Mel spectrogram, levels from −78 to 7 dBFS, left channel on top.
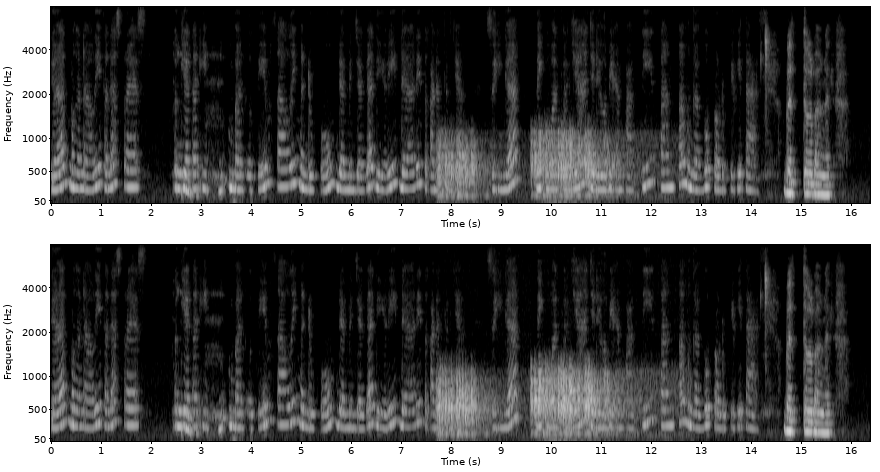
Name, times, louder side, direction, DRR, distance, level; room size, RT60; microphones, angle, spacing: voice 1, 0.0-1.7 2.5-3.1 3.4-8.2 8.8-9.3 9.7-14.1, left 3 dB, 40° left, -1 dB, 1.1 m, -27 dB
voice 2, 2.4-2.8 3.3-3.4 14.7-16.0, right 1 dB, 15° right, -1 dB, 0.7 m, -20 dB
sound 1, 7.7-9.0 9.3-9.4 9.6-11.8, right 5 dB, 80° right, 0.4 m, -22 dB
2.5 x 2.1 x 2.6 m, 0.24 s
head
